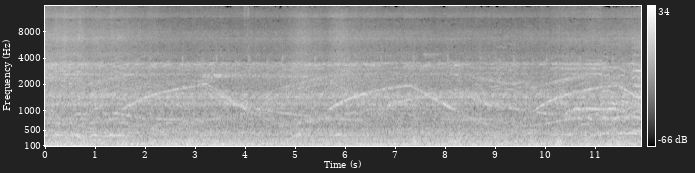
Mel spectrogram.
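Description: Police siren wailing in a slow rise and fall, one sweep about every four seconds, over the low running of the escorting police motorcycles' engines.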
